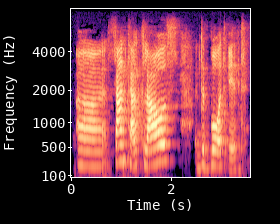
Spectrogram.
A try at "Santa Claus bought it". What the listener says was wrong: Why do you say duh? Like this. Santa Claus. Santa Claus. You want to make apostrophe D, right? So Santa Claus. It sounds like this. It sounds like an id.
